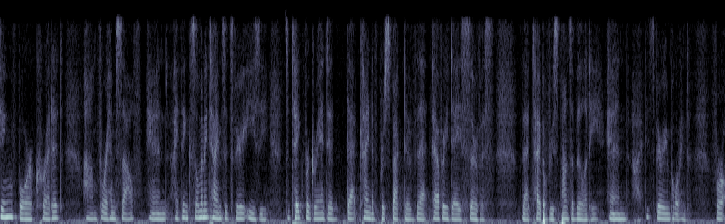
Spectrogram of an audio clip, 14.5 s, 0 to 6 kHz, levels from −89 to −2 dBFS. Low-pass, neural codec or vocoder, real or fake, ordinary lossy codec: 5.4 kHz; codec, 16 kHz in and 24 kHz out, 0.9 kbps, LongCat-Audio-Codec, fine tuned four codebook decoder; fake; AAC, 48 kbps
